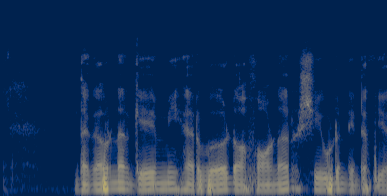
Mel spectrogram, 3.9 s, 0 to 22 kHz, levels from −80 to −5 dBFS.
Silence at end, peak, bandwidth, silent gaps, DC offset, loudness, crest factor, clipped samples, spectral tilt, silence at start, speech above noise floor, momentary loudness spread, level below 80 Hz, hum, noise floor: 0 s; -16 dBFS; 11 kHz; none; under 0.1%; -37 LUFS; 20 dB; under 0.1%; -7 dB/octave; 0.75 s; 35 dB; 5 LU; -54 dBFS; none; -71 dBFS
